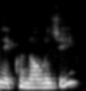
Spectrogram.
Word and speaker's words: Equinology: Now, this Equinology Equine Body Worker, is that how you pronounce it, Equinology?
